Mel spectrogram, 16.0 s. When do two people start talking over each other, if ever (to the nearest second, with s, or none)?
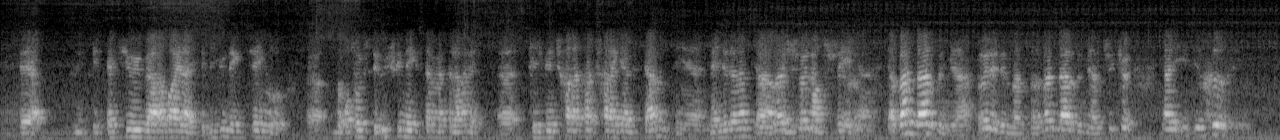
9 s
